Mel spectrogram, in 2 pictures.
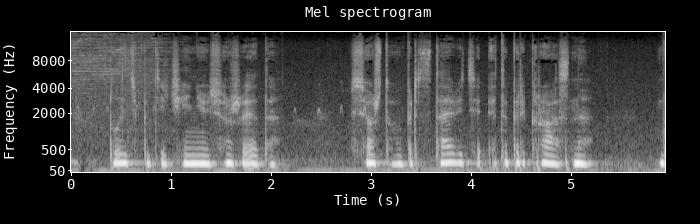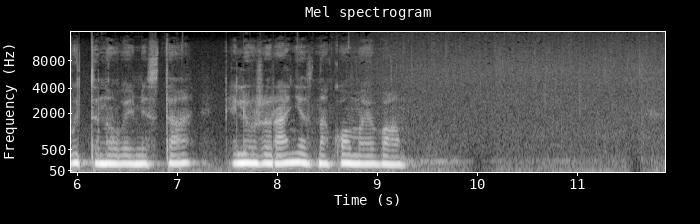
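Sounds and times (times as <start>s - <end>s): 
faint low rumble: 0.0s - 11.8s
speech: 0.4s - 2.2s, 2.8s - 5.3s, 5.9s - 9.4s
rain pattering on surfaces at a dacha: 8.6s - 11.8s.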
